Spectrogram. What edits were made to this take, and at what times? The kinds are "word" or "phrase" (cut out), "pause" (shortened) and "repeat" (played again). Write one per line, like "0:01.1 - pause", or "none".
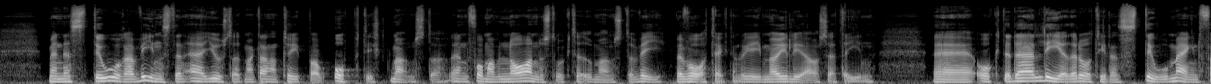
0:02.6 - phrase
0:06.7 - pause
